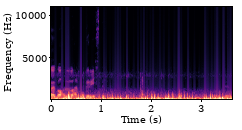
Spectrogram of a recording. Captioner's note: wind blowing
